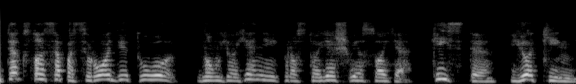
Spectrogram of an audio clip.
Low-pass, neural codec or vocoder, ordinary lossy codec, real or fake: 7.2 kHz; none; AAC, 48 kbps; real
